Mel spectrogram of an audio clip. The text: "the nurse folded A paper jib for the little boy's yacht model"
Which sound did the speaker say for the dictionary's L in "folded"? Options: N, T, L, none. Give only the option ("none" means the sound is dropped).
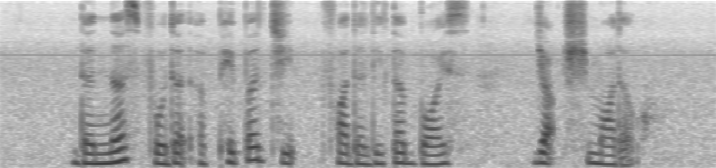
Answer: none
